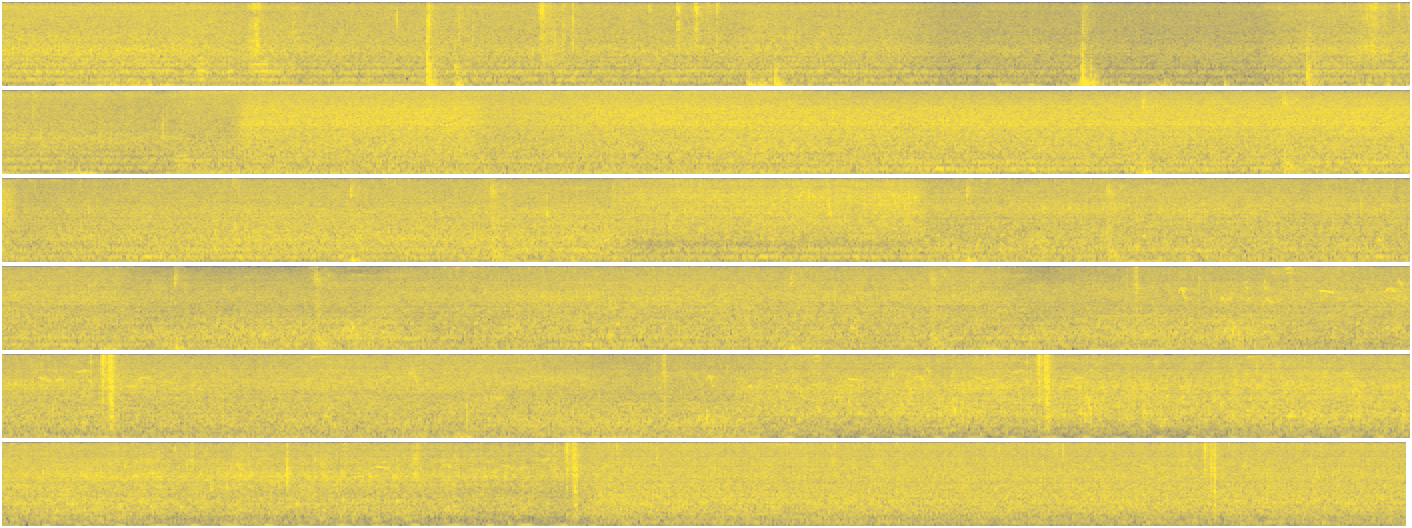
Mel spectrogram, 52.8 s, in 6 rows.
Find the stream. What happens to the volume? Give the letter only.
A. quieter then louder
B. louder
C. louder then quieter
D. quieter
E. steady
E.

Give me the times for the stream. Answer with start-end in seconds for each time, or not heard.
10.2-52.7.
